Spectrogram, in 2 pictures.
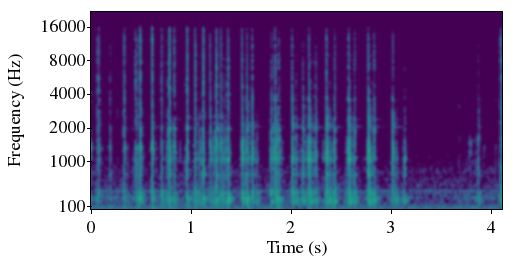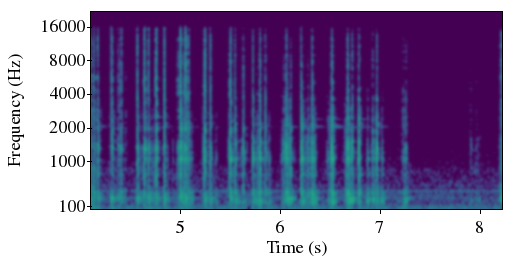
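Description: The tines of a clear plastic fork scratch across the black metal mesh grille of a handheld Zoom recorder. The result is a run of quick, sharp, dry scratchy clicks that stop briefly around the middle. There is little low end and the clicks are bright.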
